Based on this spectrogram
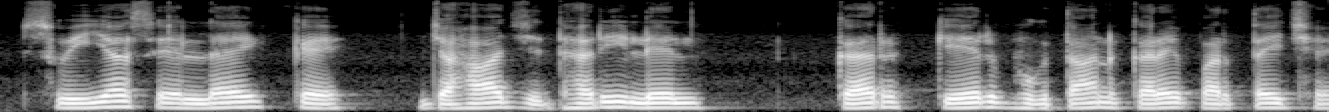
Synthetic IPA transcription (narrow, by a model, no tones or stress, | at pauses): sijaseləke | d͡ʒəɦaːd͡ʒd̪ʱəɾileːl | kəɾkeɾbʱʊɡt̪aːnkəɾepəɾt̪ɛt͡ʃʰɛ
